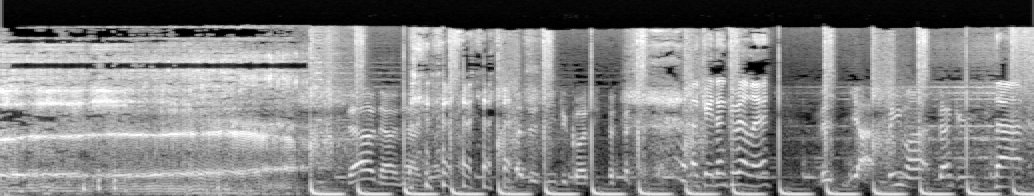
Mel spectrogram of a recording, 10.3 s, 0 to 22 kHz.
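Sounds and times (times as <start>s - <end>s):
long deliberate burp: 0.0s - 3.3s
laughter: 0.7s - 2.5s, 4.0s - 7.2s
speech: 7.0s - 10.3s.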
